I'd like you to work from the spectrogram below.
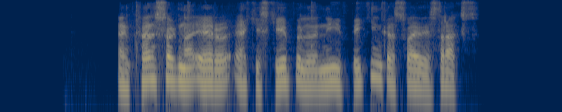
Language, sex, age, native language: Icelandic, male, 60-69, Icelandic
